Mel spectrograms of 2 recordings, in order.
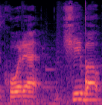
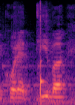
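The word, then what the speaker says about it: Curitiba: fast growing city next is koda chiba or as the locals say koretiba it's the capital of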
